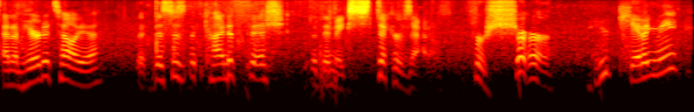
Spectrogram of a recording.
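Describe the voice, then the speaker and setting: A man in his thirties wades a small river while hosting his fishing show, staying upbeat and getting excited when a fish bites. His voice is high-pitched, his pace moderate, and slight background noise can be heard.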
